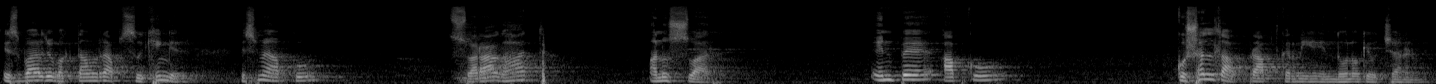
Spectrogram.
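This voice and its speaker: A male monk giving a religious discourse, teaching Sanskrit pronunciation slowly and deliberately and putting questions to his listeners. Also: fairly high pitch, animated. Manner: slow, deliberate, questions the audience. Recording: echoey hall with long reverb.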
